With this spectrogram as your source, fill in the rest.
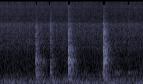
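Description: Onions and green chillies stir-fried in a hot pan, with four distinct scraping strokes of a spatula over a low steady sizzle, close and clear with no talking.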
